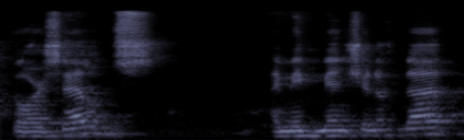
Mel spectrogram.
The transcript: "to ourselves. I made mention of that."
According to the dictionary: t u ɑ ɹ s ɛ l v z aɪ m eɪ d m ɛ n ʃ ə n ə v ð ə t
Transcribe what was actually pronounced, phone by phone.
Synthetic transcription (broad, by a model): t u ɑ ɹ s ɛ l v s aɪ m eɪ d m ɛ n ʃ ə n ə v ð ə t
